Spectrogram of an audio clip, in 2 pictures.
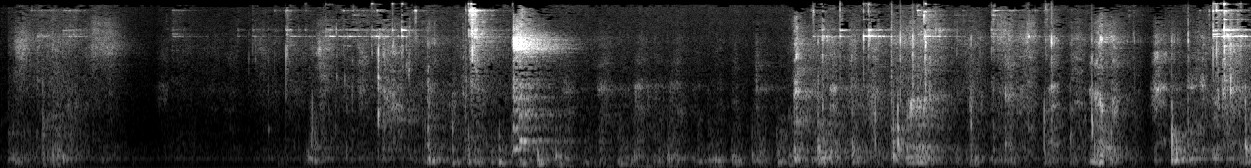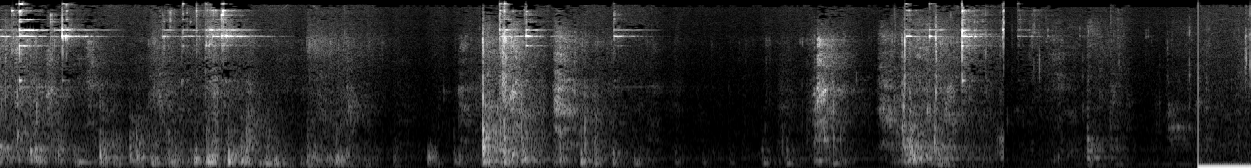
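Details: Puppy Scarlett at play with her inseparable older companion Rhett, who is teaching her how to be a dog: irregular bursts of rough, low growly play noises and scuffling, rising and falling over about nineteen seconds with short quiet gaps.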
